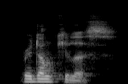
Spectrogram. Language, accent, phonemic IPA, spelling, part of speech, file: English, Australia, /ɹɪˈdɒŋkjʊləs/, ridonkulous, adjective, En-au-ridonkulous.ogg
- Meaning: ridiculous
